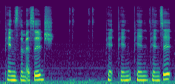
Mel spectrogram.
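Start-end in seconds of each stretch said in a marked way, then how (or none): none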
